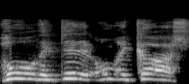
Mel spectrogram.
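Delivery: put-on excited exclamation, high and drawn out. Retelling watching the characters jump off the prison: retelling own excited reaction. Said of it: "I was like".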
